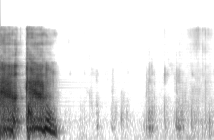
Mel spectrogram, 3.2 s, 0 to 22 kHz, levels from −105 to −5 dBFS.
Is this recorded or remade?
remade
